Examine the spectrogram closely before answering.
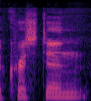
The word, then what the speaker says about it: Christine: Well, uh, Kristen or Christine, how do you say it? Christine.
